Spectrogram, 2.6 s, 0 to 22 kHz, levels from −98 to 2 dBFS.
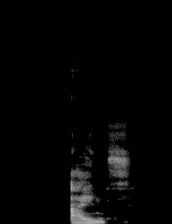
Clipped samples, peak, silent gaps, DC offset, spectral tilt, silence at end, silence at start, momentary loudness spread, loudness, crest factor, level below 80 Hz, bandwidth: under 0.1%; -14 dBFS; none; under 0.1%; -4 dB/octave; 0.7 s; 1.05 s; 12 LU; -35 LUFS; 24 dB; -86 dBFS; 9.4 kHz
